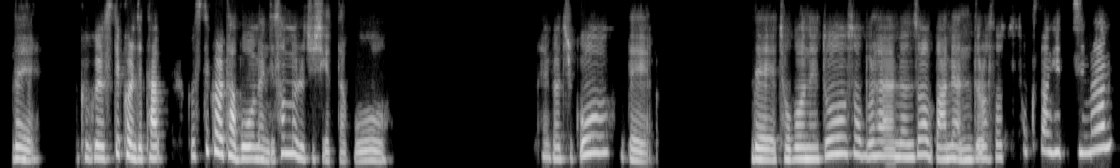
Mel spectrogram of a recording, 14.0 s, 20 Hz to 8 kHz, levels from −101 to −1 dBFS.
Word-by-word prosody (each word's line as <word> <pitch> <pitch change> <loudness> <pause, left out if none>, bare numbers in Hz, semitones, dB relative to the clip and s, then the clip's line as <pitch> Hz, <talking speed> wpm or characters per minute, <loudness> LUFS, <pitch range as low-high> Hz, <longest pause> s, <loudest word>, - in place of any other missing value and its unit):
네. 195 -2 +1 0.5
그걸 215 -1 +2
스티커를 235 +2 +2
인제 200 -1 +2
다 210 +1 +3 0.3
그 245 - -5
스티커를 315 +3 +3
다 245 -4 +5
모으면 205 -1 +3
인제 160 -1 -4
선물을 290 - +1
주시겠다고 170 -3 -4 1.9
해 230 -1 -6
가지고 255 +10 0 0.2
네. 170 -4 -2 1.3
네. 185 -3 +3
저번에도 200 +9 +2
수업을 250 -4 -1
하면서 240 +1 +1
마음에 205 +1 +2
안 190 -1 0
들어서 210 +2 -3
소 220 - -13
속상했지만 320 +2 -1
215 Hz, 250 characters per minute, -25 LUFS, 200-275 Hz, 1.9 s, 다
